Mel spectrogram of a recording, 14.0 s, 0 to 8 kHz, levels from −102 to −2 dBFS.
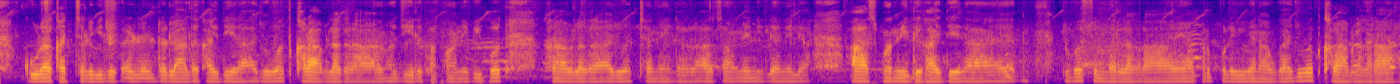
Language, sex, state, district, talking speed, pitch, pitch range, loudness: Hindi, male, Chhattisgarh, Bilaspur, 240 wpm, 115 Hz, 110-115 Hz, -30 LUFS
